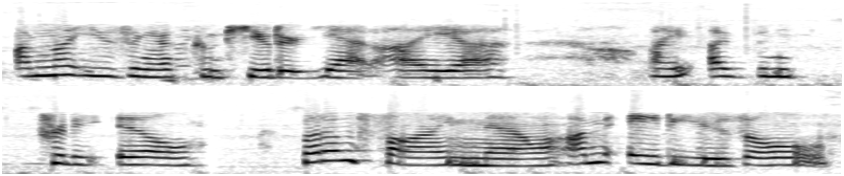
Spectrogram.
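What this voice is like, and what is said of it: Youthful-sounding elderly woman's voice. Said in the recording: “You sound so young.”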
